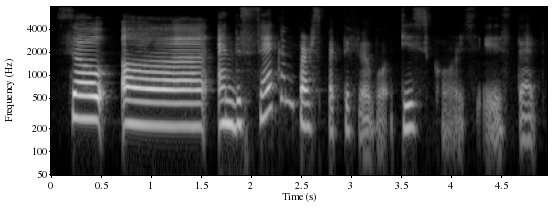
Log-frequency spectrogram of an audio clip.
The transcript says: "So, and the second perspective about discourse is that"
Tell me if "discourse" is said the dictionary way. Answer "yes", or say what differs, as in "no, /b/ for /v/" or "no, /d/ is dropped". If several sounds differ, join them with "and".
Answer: yes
